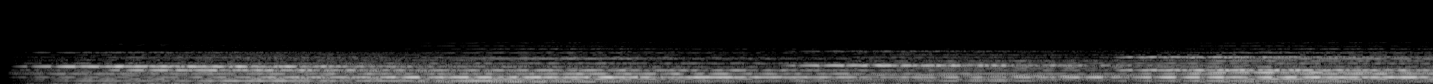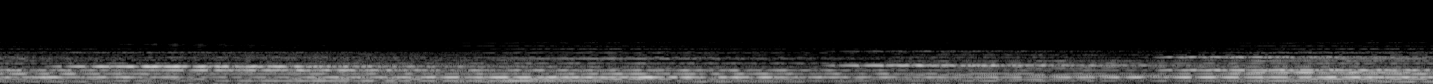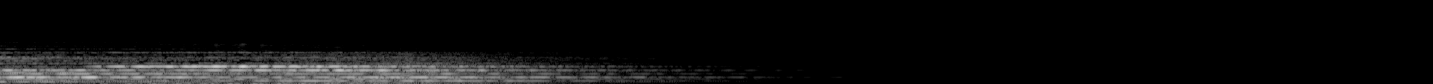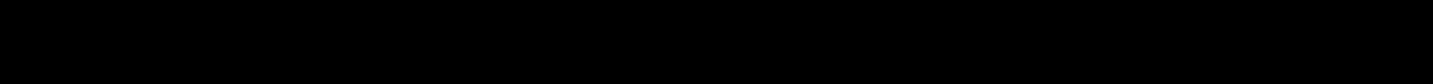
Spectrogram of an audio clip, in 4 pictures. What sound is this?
getting to the winery
ambiance, ambience, atmos, atmosphere, but, light, winery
